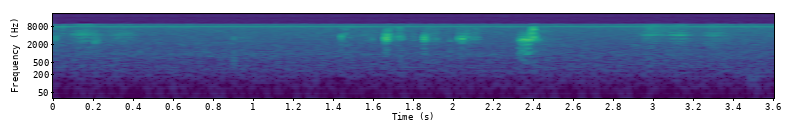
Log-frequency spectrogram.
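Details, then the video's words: Indoor cat watching birds fly outside a window, twittering like a bird to attract them: a few quick, high, clicky chirps in a short cluster midway, over faint room hiss. "Cat twittered like a bird"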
